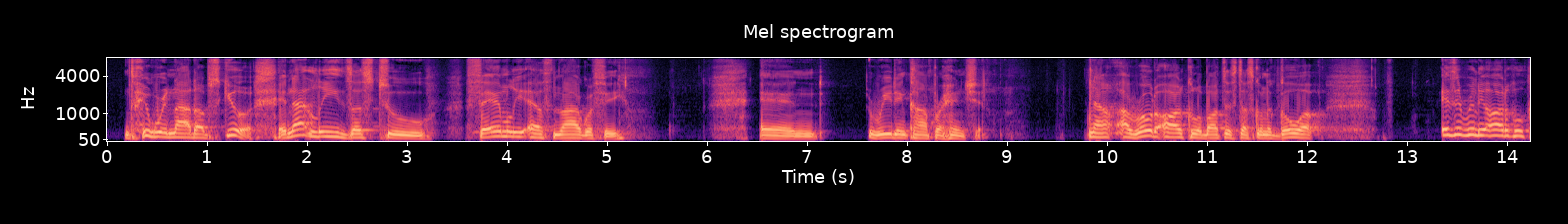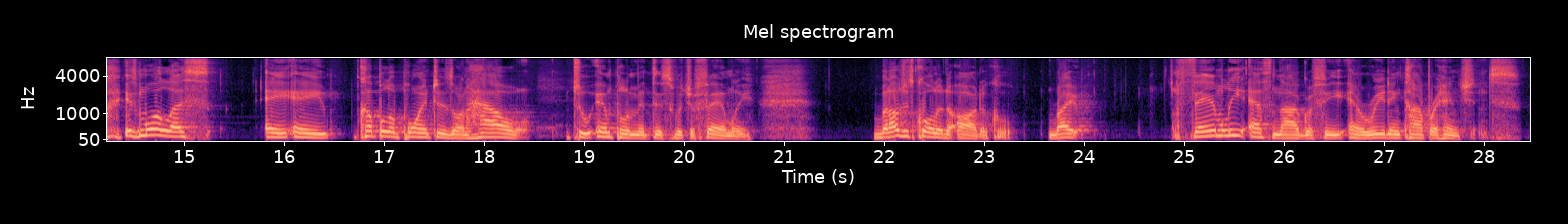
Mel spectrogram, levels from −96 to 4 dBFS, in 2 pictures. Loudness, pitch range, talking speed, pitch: -12 LUFS, 120-170 Hz, 130 wpm, 135 Hz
